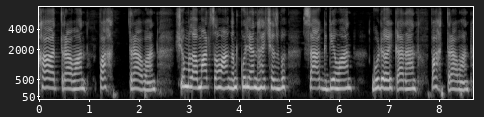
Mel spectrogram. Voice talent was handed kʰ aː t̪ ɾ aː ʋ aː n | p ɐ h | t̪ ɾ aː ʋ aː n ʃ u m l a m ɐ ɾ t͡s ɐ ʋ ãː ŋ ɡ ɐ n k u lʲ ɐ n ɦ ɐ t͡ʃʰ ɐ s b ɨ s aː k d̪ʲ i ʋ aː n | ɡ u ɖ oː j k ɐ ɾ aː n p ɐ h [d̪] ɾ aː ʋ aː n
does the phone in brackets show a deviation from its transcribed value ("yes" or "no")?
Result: yes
